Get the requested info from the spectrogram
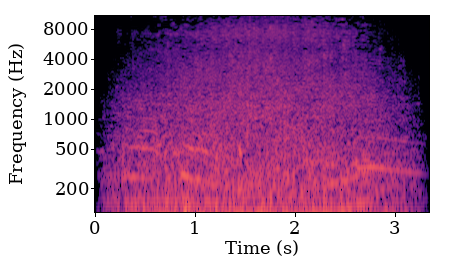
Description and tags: VELODROMO BOGOTA ciclas pasando 5
Proyecto SIAS-UAN, trabajo relacionado a la bicicleta como objeto sonoro en contexto de paisaje. Velódromo de Bogotá. Registros realizados por: Jorge Mario Díaz Matajira y Juan Fernando Parra el 6 de marzo de 2020, con grabadores zoom H6 y micrófonos de condensador
objeto-sonoro, bicycle-sounds, velodromo-bogota, Proyecto-SIAS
